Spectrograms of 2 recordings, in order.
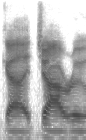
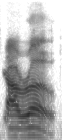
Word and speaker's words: Jarreu: Now Joe is saying that your name does look like Jarreu, like I was saying it when I first met you, but it's Jarreu. Yeah. Pronounce it one last time. Jarreu. Jarreu. All right. Calhoun, you practice. Jarreu. Basically, gyro, but a really, really, really, really thick Southern accent person said it.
